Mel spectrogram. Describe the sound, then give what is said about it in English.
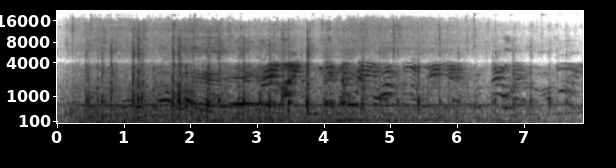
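Horse hooves clip-clop in an irregular patter on hard ground as a mounted police officer uses the horse to move young people onto a tram, while a crowd murmurs and chatters all around. “Um, but you know, they were young kids, and they were being a bit lippy, and and, and this police lady was on horseback, uh, and she literally used the horse to persuade them with the horse's nose to get onto the tram.”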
